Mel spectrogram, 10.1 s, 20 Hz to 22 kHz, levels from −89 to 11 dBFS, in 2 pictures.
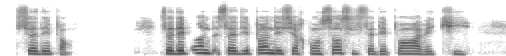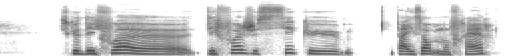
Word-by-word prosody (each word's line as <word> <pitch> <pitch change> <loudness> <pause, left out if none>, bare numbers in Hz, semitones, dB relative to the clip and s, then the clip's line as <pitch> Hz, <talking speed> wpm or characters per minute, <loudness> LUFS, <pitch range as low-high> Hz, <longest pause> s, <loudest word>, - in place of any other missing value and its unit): Ça 200 -2 0
dépend. 190 0 -4 0.9
Ça 210 -1 +3
dépend, 210 +4 +4
d 220 -2 -1
ça 205 -1 +2
dépend 210 +4 0
des 210 -2 +2
circonstances 200 +3 -1
et - - -8
ça 185 -1 -4
dépend 190 +2 -3
avec 170 -2 -3
qui. 170 -3 -2 0.9
Parce - - 0
que 210 - +1
des 205 0 +2
fois 225 +3 +2
heu, 180 -3 +1
des 200 0 +1
fois 240 +6 +1
je 220 -3 +8
sais 250 +6 +1
que, 190 -5 -3 0.6
par 185 - +4
exemple, 200 +4 +1
mon 165 -1 -3
frère 180 +6 -1
200 Hz, 165 wpm, -24 LUFS, 180-210 Hz, 0.9 s, je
